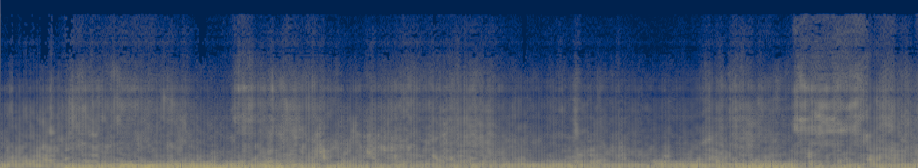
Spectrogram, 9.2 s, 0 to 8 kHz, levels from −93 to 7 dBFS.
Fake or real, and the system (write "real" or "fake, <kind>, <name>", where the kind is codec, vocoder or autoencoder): fake, vocoder, Vocos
